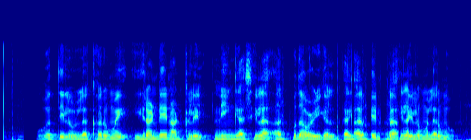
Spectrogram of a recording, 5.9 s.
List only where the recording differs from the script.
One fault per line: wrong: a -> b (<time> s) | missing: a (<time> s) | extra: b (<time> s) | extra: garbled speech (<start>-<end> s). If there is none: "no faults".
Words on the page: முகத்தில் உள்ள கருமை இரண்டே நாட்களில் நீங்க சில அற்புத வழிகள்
extra: garbled speech (4.3-5.7 s)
